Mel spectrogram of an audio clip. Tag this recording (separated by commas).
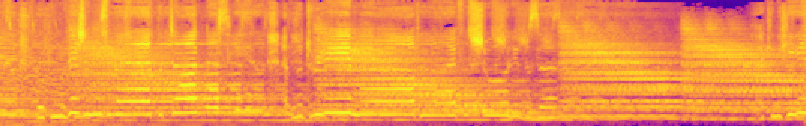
Music, Sound effect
